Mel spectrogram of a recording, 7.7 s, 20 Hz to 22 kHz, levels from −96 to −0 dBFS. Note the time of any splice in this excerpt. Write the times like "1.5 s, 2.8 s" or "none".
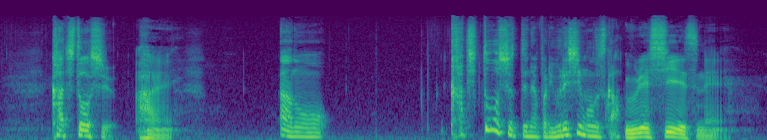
none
